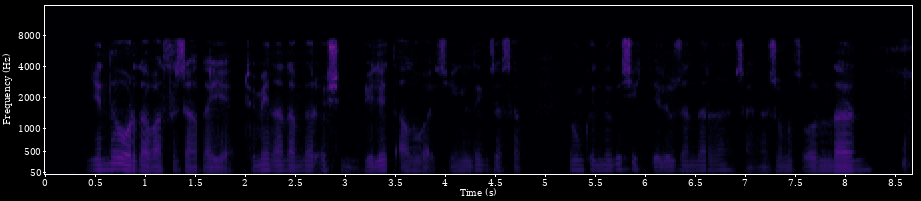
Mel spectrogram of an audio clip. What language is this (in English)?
Kazakh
